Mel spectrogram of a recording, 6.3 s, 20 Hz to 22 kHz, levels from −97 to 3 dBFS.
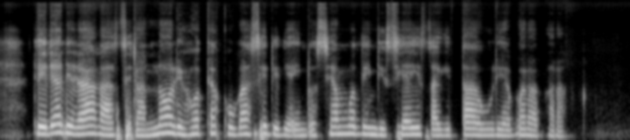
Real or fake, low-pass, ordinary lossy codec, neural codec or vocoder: fake; none; none; codec, 44.1 kHz, 2.6 kbps, SNAC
